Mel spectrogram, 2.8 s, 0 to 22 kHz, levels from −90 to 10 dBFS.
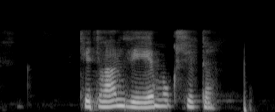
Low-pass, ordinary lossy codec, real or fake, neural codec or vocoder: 7.2 kHz; AAC, 32 kbps; fake; codec, 32 kHz, 1.9 kbps, SNAC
